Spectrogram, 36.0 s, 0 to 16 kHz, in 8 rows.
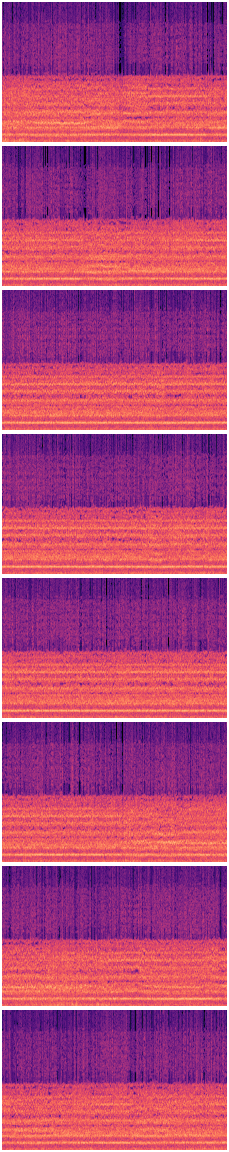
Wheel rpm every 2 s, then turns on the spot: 210, 230, 230, 220, 240, 230, 230, 230, 230, 230, 230, 230, 230, 210, 220, 220, 220, 230.
none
